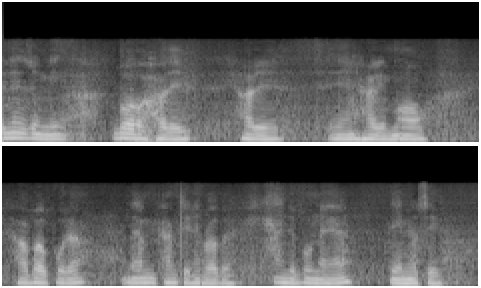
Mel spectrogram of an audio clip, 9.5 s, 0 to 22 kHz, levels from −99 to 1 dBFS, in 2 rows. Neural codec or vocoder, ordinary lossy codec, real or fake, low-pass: codec, 16 kHz, about 1 kbps, DyCAST, with the encoder's durations; none; fake; 7.2 kHz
